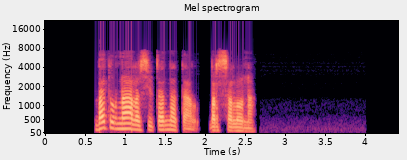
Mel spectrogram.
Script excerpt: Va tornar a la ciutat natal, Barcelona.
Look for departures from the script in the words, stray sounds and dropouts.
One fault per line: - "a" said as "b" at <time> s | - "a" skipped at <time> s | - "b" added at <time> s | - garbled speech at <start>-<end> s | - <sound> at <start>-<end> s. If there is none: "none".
none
